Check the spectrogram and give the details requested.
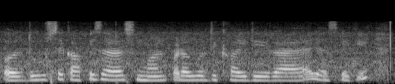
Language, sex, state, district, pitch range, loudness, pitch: Hindi, female, Chandigarh, Chandigarh, 190-205 Hz, -17 LUFS, 200 Hz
